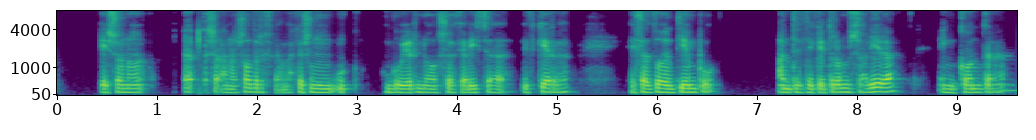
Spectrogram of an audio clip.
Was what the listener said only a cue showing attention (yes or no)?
yes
